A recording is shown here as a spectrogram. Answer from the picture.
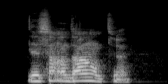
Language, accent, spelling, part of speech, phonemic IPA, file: French, Canada, descendantes, adjective, /de.sɑ̃.dɑ̃t/, LL-Q150 (fra)-descendantes.wav
- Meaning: feminine plural of descendant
